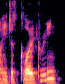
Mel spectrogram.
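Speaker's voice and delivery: voice cracking, breaking mid-sentence. Reviewing a movie to viewers, with the voice cracking. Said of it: "Sorry, voice crack".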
